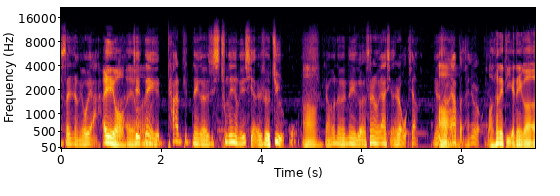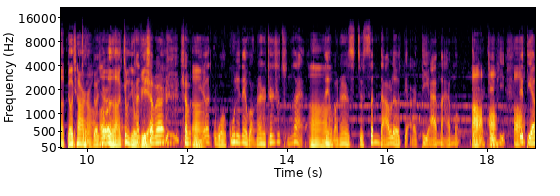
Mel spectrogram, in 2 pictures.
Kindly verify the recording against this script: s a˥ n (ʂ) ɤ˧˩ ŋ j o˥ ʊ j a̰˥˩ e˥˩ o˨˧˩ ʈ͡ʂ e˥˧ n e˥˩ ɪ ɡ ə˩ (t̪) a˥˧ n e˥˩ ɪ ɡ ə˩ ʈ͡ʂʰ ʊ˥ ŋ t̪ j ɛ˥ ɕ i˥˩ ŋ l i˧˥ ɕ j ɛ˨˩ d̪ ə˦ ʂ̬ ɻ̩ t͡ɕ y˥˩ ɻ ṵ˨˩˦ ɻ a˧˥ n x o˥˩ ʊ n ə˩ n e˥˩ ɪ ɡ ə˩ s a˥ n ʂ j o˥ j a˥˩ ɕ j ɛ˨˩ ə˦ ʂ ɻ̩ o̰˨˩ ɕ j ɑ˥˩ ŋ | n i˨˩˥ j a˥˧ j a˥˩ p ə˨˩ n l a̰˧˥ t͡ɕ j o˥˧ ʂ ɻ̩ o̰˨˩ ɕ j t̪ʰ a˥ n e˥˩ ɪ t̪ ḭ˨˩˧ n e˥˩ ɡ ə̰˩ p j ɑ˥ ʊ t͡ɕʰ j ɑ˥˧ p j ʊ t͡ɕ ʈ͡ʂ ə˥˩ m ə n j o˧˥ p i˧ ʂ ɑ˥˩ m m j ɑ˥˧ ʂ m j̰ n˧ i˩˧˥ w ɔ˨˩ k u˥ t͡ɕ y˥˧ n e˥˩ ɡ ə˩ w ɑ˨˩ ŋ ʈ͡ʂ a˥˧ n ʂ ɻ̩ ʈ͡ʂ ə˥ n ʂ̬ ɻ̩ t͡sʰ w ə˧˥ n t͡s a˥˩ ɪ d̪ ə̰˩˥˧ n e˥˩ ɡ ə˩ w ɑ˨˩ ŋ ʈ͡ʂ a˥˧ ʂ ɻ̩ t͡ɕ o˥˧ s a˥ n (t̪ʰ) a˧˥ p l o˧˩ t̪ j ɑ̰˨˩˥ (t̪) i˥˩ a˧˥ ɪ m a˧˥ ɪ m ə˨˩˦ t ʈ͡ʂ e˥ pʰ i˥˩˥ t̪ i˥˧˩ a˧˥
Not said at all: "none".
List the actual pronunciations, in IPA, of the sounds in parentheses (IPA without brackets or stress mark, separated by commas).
ʂ, t̪ʰ, t̪, t̪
